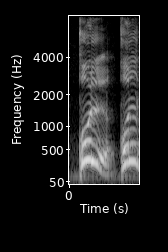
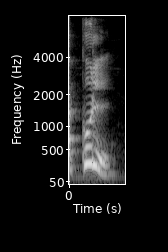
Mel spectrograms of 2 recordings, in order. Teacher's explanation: قاف کو جو مخرج ہے قاف کا، اگر وہاں سے نہیں ادا کریں گے تو یہ چھوٹا کاف بن جائے گا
